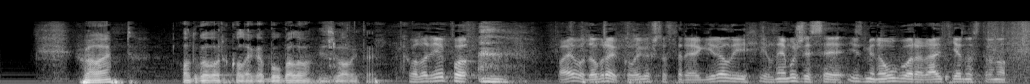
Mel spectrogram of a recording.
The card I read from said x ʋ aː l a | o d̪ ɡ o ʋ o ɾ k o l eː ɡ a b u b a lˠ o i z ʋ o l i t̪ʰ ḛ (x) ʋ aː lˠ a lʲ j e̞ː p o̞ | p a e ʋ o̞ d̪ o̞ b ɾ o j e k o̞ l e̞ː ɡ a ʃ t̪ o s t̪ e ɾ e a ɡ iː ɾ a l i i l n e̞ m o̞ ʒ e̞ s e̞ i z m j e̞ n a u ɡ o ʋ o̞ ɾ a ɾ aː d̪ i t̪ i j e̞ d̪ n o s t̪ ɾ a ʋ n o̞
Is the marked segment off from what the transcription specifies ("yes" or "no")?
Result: no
